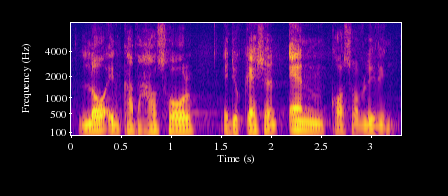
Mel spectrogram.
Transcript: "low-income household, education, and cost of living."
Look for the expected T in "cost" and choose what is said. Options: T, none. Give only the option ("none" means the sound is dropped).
none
